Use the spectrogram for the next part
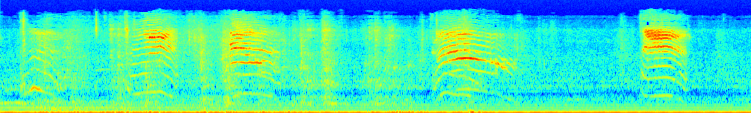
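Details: Kittens crying for their mother to nurse, among street cats in Morocco; five high, arching meows rise and fall at irregular intervals over a steady low electrical hum.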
